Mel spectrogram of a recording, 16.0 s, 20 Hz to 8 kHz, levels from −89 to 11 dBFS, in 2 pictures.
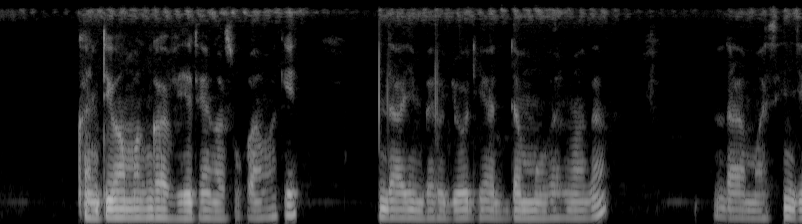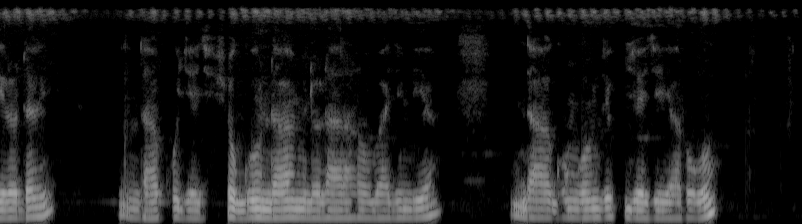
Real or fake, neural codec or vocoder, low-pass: real; none; 7.2 kHz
